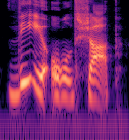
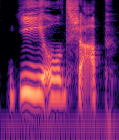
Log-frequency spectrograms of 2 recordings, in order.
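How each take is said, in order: First: The first word begins with a th sound. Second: The first word begins with a y sound. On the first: This is the reading the spelling originally intended. "it was actually supposed to be read the old shop" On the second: This is the common modern reading of the spelling. "since we know Y makes the y sound, it's just ye old shop"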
